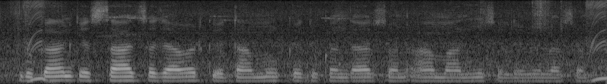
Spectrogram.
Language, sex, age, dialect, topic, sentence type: Bhojpuri, male, 18-24, Southern / Standard, agriculture, statement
